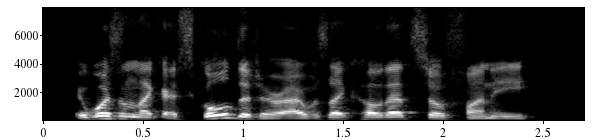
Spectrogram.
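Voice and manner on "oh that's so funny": usual speaking voice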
